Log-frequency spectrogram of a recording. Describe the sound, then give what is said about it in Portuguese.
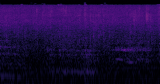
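Steady rain falls continuously, a soft even hiss with scattered droplets pattering on a surface, fairly quiet, with no voices present. “E ele foi arremessado a metros de distância, no meio da lama que se formava com a chuva.”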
